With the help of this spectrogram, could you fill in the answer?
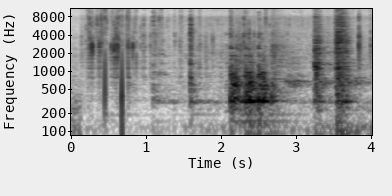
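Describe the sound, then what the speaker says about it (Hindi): Bay leaves, panch phoron and dried red chillies crackle and sizzle in hot oil with stirring clatter and scraping, bursts of frying rising and falling close by. "अब मैं इसमें तड़का लगाऊंगी तेज पत्ता,"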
